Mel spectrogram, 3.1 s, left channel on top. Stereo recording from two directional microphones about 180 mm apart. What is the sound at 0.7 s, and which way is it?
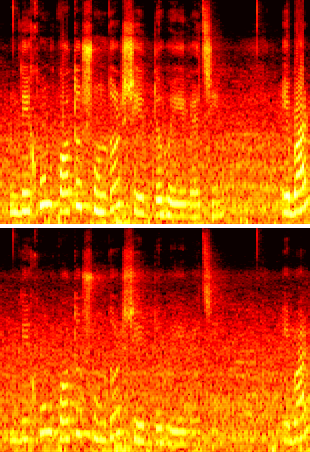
Speech, 45° left (ahead or behind).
